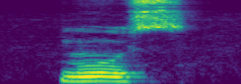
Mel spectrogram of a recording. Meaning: knife
- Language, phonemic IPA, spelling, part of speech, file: Moroccan Arabic, /muːs/, موس, noun, LL-Q56426 (ary)-موس.wav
